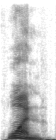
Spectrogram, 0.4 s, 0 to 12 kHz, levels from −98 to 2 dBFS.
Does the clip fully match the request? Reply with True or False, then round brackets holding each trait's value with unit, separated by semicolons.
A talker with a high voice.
False (135 Hz)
